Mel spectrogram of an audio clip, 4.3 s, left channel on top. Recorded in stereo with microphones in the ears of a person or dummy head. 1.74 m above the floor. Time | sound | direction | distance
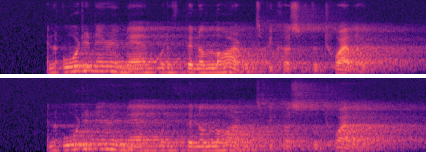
0.5 | a man speaking | 30° left (ahead or behind) | 0.6 m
